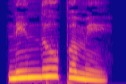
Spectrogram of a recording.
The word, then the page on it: ನಿಂದೋಪಮೆ: Kannada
